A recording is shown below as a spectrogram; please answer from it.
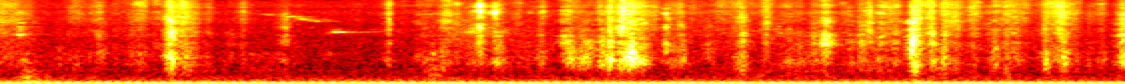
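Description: Faint, irregular clicks and rasps of a plastic Rubik's Cube's layers being turned by hand, over a steady low hum.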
